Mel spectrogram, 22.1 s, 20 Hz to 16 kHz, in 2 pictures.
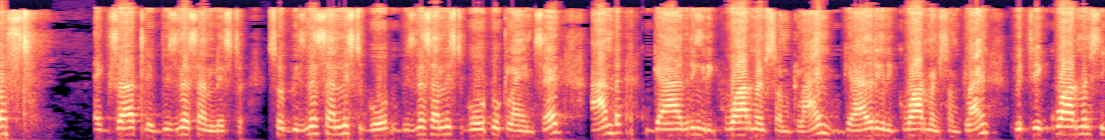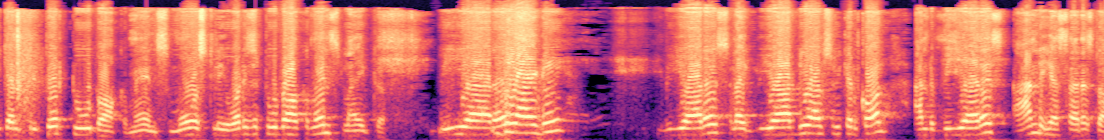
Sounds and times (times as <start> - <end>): Speech: 0.0 - 0.4, 1.0 - 22.0.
